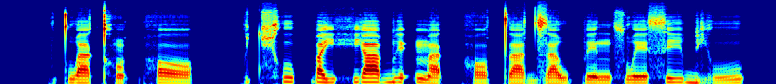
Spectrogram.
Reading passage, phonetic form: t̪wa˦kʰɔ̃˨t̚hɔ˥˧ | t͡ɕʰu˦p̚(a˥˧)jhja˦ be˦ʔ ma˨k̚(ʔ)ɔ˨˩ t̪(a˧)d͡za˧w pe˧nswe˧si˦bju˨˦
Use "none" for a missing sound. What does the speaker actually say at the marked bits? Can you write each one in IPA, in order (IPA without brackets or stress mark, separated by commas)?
a˥˧, h, a˧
